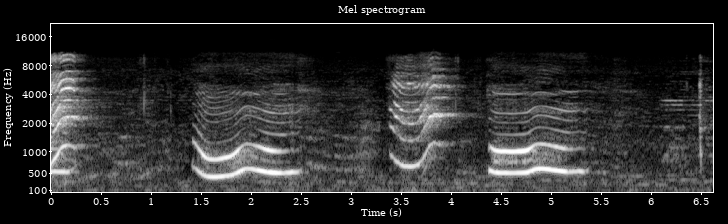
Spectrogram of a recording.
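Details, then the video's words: Household parrot talking and kissing to its owner: four loud, whiny, moan-like spoken syllables, each swooping down then up, about a second long with gaps between. "Parrot Laxmi talking. And kissing to Mummy."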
